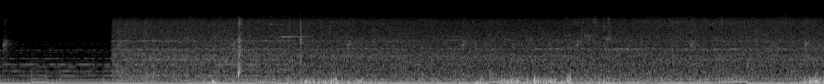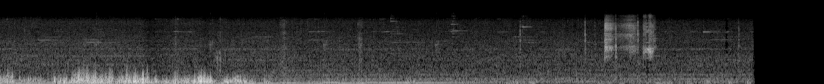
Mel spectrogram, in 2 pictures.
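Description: Background music that stops about a second in, then outdoor ambient noise with irregular low rumbling, loudest a little past the middle, and a brief high hiss near the end.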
